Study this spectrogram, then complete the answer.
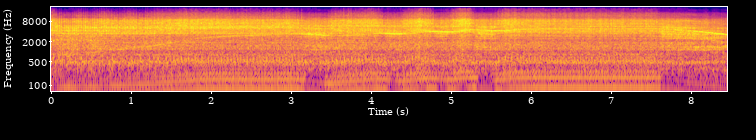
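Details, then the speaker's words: DT408 NGD diesel (P7100 pump, to be rebuilt as DT466) idling after first firing, no knocking: slightly uneven loping beat with one cylinder pulling weaker; number one firing less well than the other five, a lazy cylinder, cause not determined before teardown. "So number one isn't firing as good as the other 5, so we've got kind of a lazy cylinder. It's still firing, but let's just tear the whole thing apart."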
